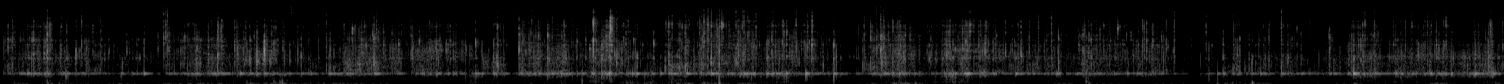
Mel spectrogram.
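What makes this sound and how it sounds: Pistachio shells in water inside a clear glass mug, held by its handle, are stirred with a wooden stick so the shells clatter against the glass. The result is dense, bright clicking and crackling in close bursts, with short pauses, over a steady faint hum near 500 Hz.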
